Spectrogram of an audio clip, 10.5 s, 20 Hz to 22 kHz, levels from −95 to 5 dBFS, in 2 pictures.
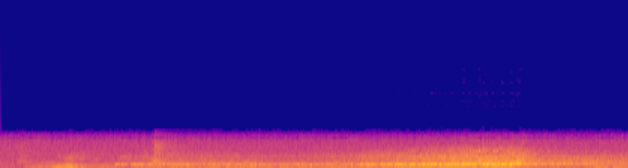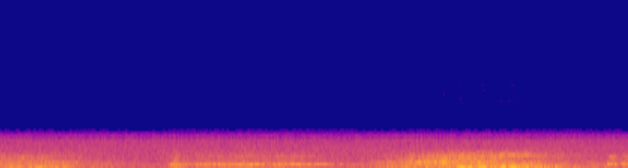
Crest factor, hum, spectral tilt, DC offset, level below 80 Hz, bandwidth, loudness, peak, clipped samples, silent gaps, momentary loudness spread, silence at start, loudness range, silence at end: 20 dB; none; -9 dB/octave; under 0.1%; -46 dBFS; 4.9 kHz; -21 LUFS; -2 dBFS; under 0.1%; none; 15 LU; 0 s; 8 LU; 0 s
